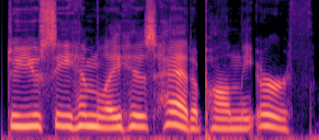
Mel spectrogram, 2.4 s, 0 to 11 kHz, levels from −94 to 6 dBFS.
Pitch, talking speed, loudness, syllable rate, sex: 215 Hz, 250 wpm, -17 LUFS, 4.9 syllables/s, female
